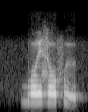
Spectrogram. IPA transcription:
boɪ̯zofɯ

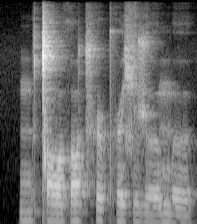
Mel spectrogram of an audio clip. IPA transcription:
muǀɔːθɔ t͡sʰə˞pʰə˞ɕɵʒɵː mɵ

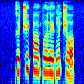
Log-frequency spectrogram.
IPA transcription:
kɵt͡ʃy ʔɑ̃po løɡõ t͡ʃɔ

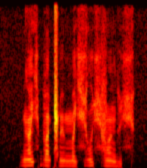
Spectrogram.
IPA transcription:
ɡãçbaǁøma çoçvɐ̃ɡʏç

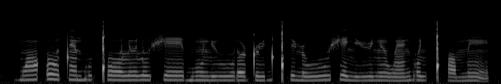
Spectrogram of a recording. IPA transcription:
bɔ̃ ʔo tɛ̃buǃo lɯluʃeːbũlʲ uːɾoʈʉd ǃʰiɳuːʃelʲʉːlʲ õwɛ̃ɡolʲǃʰɔ mẽ

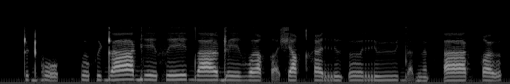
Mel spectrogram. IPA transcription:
ʈeɖɡo | pɵfiɖaː ɡeːfeː d̪aː ɖeːvɐːqa̰ʃa qʰerɨʔɵːrʉː da̰ɡɐ̃t͡sʼaːɡ qɵ

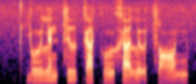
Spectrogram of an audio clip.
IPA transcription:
t̪ʰjo˧˥ʊ̯lə˥nt͡sɹ̩˥ kä˧˥ko˧˥ʊ̯xä˧˥ lɤ̰˨˩ t͡sɑ˧˥ŋ

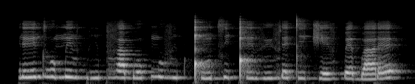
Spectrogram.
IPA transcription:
ɾẽ dʱomẽvbʱip vabopmu vipǃʼũt͡si ǃʼẽvyvɾe tit͡ʃevɓɛ baɾɛ

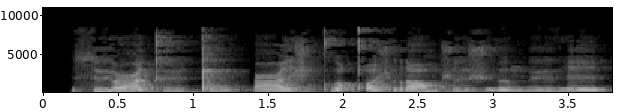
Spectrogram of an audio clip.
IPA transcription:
sy ʕekʼyǃu | ʕeʒ kʼuqʼoʒrɑmʃyʒ ɦømyɦe

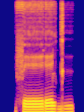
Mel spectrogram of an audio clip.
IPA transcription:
fɛː ɾɛlɡʉ

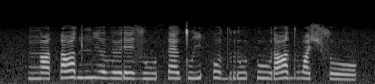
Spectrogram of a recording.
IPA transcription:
ŋɑθɑd ŋiə̯ðøɾezu θætʷi hodruθu ɾɑd vɑʃso

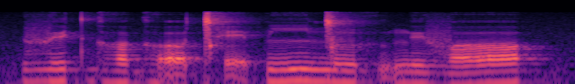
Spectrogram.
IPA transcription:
vøtɡʱɔ ɡʱɔ̰ǀʰɛ̰ pĩːŋ͡ǀũhṵŋø vɔː

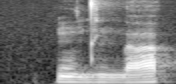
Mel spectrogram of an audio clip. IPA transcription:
k͡pũ˨dĩ˨na˨˦

